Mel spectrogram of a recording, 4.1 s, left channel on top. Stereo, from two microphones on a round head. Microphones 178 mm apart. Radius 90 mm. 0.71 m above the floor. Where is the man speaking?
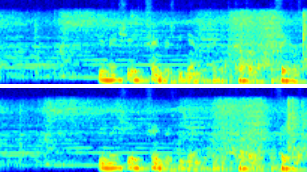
50° left (ahead or behind), 4 m; by 4.0 s 70° left (ahead or behind), 2.5 m.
